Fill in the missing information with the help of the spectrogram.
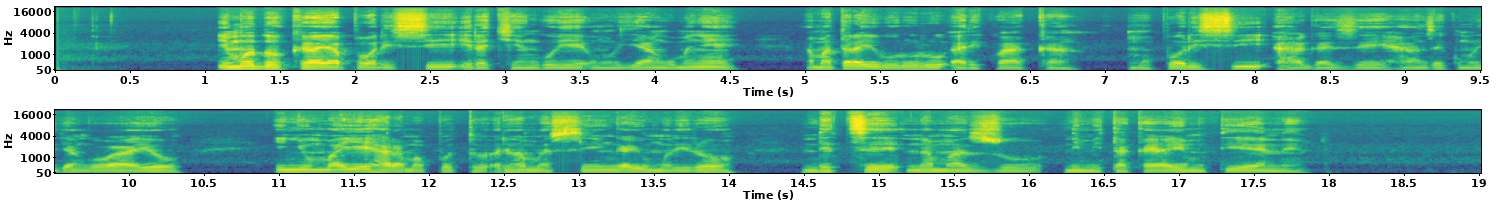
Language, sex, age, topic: Kinyarwanda, male, 18-24, government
